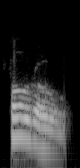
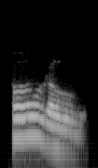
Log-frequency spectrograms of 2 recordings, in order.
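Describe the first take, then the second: Both takes have the same delivery.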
